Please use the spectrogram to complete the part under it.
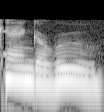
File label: "kangaroo" en-us recite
